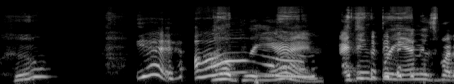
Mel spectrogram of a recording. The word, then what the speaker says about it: Brienne: with yeah Brienne right it sounds like Brienne Brianna but it's it's Brienne but they called her it was something completely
